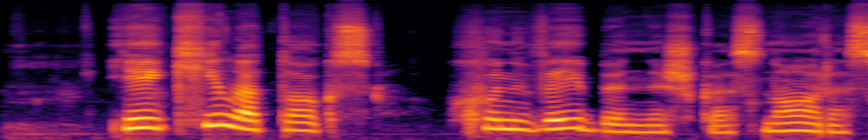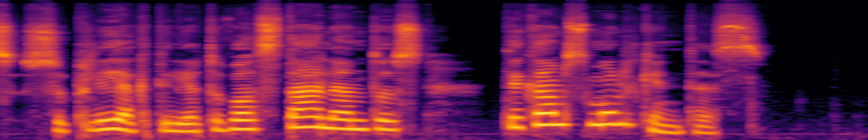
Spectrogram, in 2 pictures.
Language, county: Lithuanian, Vilnius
